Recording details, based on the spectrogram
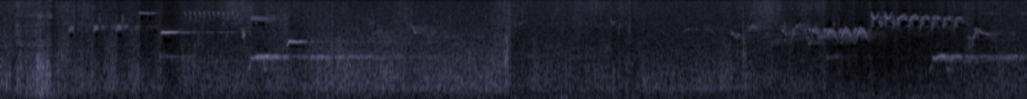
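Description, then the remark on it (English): A sparrow sings in short bursts of high, thin whistled notes and brief trills, spaced irregularly over a steady hissing, rustling background. No one speaks. “My good sparrow number one is singing again.”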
